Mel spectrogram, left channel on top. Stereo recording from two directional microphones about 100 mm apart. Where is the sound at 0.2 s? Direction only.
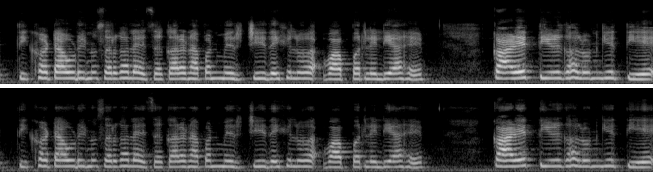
25° left (ahead or behind).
